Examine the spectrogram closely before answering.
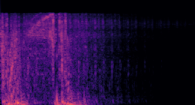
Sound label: charge up skill; GONNER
